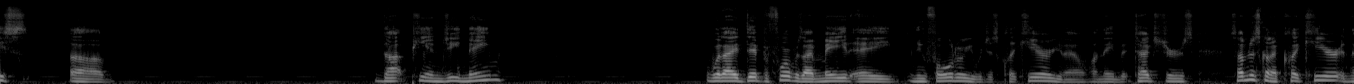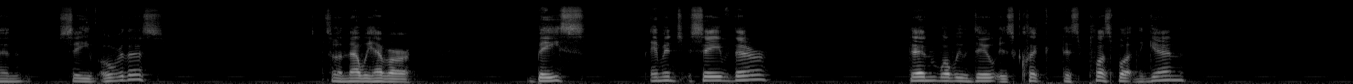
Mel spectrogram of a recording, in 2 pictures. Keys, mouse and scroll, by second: 12.5 click, 12.6 click, 14.4 click, 14.6 click, 23.9 click, 24.0 click.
